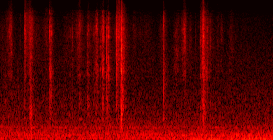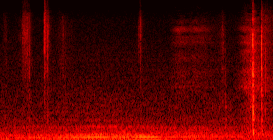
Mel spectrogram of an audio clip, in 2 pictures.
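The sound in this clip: Cards are shuffled for a card pull. The rustling is very faint and scattered with soft clicks and snaps, and no one speaks.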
